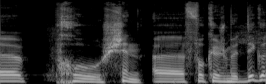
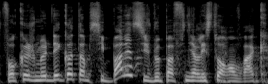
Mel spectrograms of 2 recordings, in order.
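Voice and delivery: French-dubbed cartoon donkey voice; 4 semitones higher than usual. Doing a voice for friends who asked for it: French dub of Murphy's voice. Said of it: "je vais faire la voix française".

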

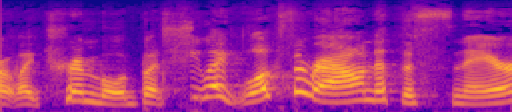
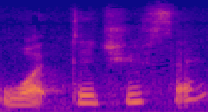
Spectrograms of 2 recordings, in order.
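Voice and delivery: deadly calm, dangerous near whisper; 19 dB quieter than usual. Retelling a book scene where she questions him: deadly calm. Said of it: "the deadly calm here where she's like".

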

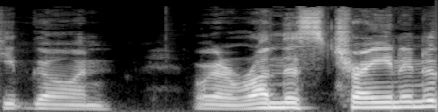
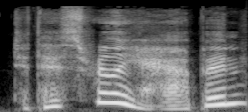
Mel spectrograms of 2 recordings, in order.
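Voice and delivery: high-pitched stage half-whisper; 8 semitones higher than usual. Retelling what a young girl asked her friend at an ad: imitating a half-whisper.

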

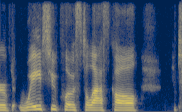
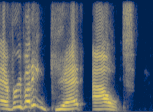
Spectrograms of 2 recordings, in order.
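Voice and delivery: put-on stern teacher voice, higher and louder; 6 semitones higher, 4 dB louder than usual. Speaker acts out what they shouted, in a put-on stern teacher voice. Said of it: "this like stern teacher voice".

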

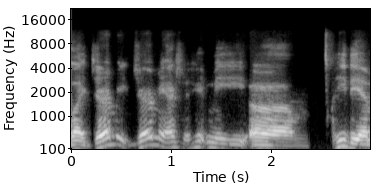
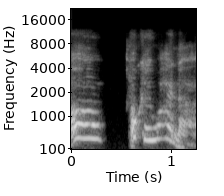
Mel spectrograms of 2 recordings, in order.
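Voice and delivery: put-on very high, warm girl's voice. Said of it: "incentive to be like".

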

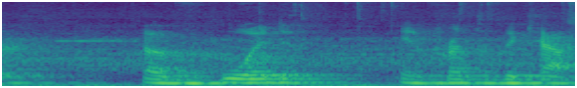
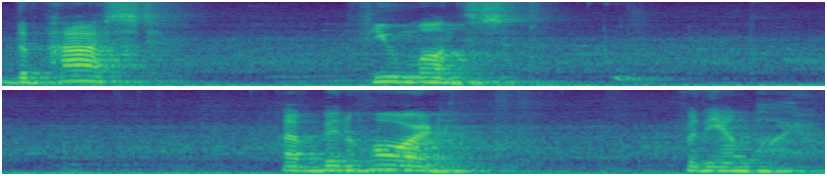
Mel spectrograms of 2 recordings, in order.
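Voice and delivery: big, booming voice projected to carry far; 3 semitones higher, 3 dB louder than usual. Lionel steps forward above the steps to address the crowd: Lionel's booming voice. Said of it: "And his voice is booming".

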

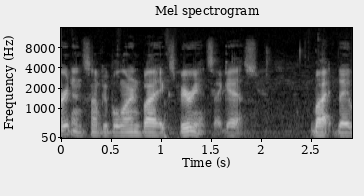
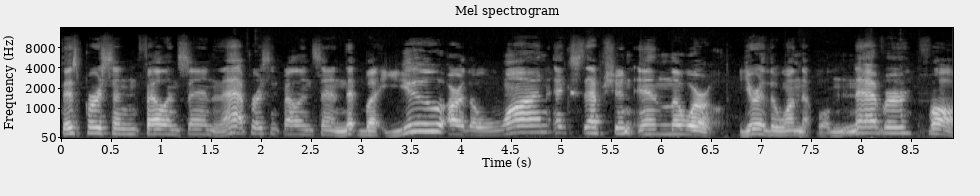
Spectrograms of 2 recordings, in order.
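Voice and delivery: slow, high, teasing sarcastic delivery; 6 semitones higher than usual. Recalling a man who often said this in college, retelling a sarcastic jab. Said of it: "say it sarcastically".

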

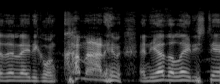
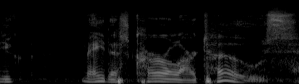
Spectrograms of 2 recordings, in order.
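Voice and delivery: put-on southern drawl, lower and quieter; 6 semitones lower, 12 dB quieter than usual. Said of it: "with that Southern accent that I love dearly".

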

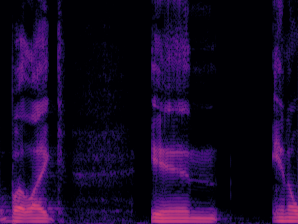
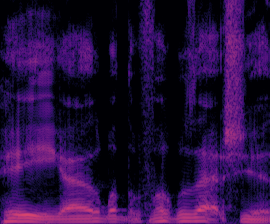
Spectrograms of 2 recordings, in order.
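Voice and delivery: terrible, calm, cool, offhand, unbothered voice; 3 semitones lower than usual. Imagining a comedian strolling on stage after the opener: terrible Dave Chappelle impression. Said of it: "terrible Dave Chappelle".

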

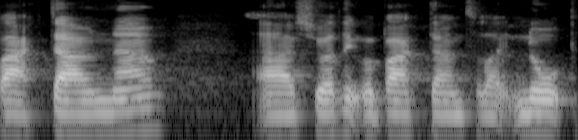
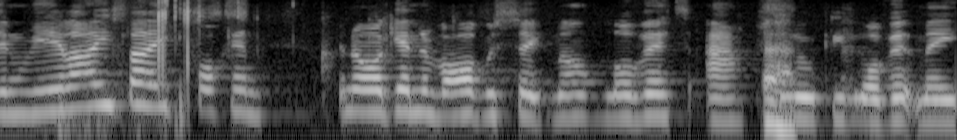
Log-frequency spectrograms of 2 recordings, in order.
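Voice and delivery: put-on Scouse accent, much higher pitch; 10 semitones higher than usual. Guest joining the show, joking that everyone is doing Scouse accents, in a put-on Scouse accent. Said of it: "I won't do the whole show in this accent".

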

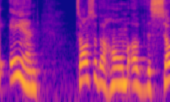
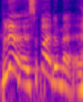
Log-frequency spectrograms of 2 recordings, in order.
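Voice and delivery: cheesy, deliberately bad vampire voice; 2 semitones higher than usual. Joking about Morbius showing up in the movie, Morbius bad vampire impression. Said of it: "do like a bad vampire impression".

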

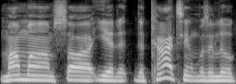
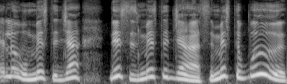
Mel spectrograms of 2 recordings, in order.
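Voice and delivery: mocking put-on celebrity voice, higher-pitched; 7 semitones higher than usual. Retelling a radio DJ's on-air bit: imitating Magic Johnson. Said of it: "he would mimic Magic Johnson".

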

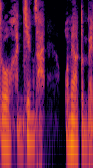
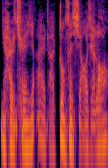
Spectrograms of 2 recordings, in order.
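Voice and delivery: ordinary delivery, nothing marked

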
